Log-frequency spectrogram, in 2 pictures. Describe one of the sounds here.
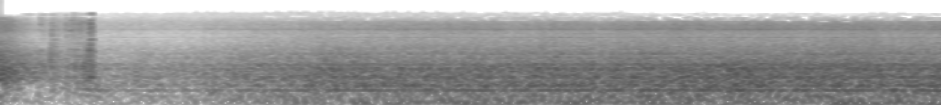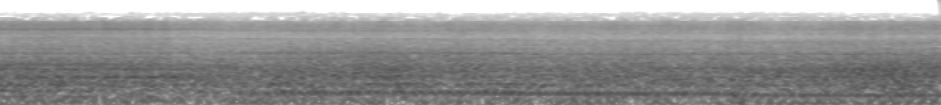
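A boat engine drones steadily as the boat approaches.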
